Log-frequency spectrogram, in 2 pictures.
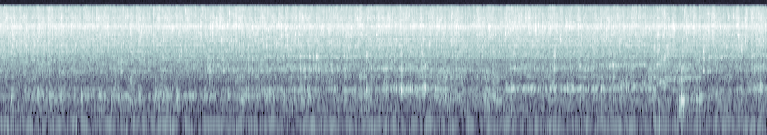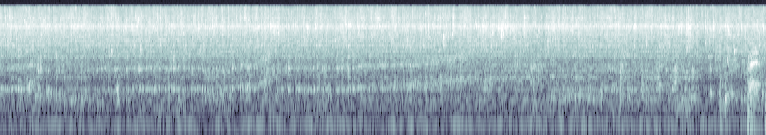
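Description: Bathroom sink tap running steadily.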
